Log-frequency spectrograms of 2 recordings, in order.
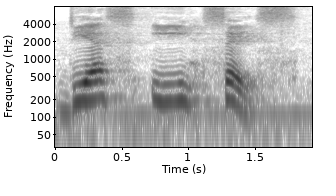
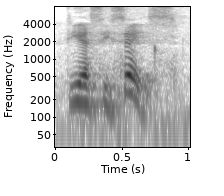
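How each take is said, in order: First: Three separate words are said slowly. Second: The words run together into one word. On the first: The speaker calls it wrong. "nobody says it that slow" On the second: The speaker calls it right. "we smoosh it all together"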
